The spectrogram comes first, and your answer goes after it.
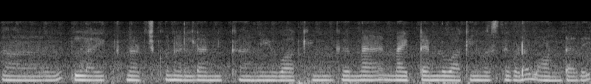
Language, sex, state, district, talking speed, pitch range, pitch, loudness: Telugu, female, Andhra Pradesh, Guntur, 120 wpm, 190-200 Hz, 195 Hz, -18 LUFS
